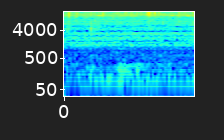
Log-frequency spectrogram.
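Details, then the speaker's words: Engine off, cooling system under pressure on a car: steady soft hiss with watery trickle as coolant escapes at the pipe joint into the water pump, a small leak underneath; coolant leak under pressure. "bocor Keh bocore Joe di sini Lo sambungan antara pipa-pipa by panjang ke nih water pump ini tapi di bawah bocornya kecil tuh"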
